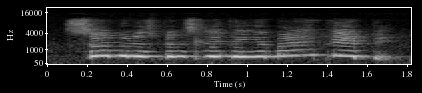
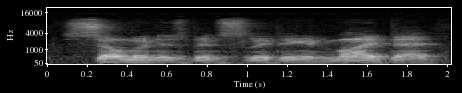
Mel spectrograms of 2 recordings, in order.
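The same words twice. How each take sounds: First: It is said in a tiny, high voice. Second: It is said in a big, deep voice. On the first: "squeaked in his tiny little voice" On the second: "shouted in his great big voice"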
